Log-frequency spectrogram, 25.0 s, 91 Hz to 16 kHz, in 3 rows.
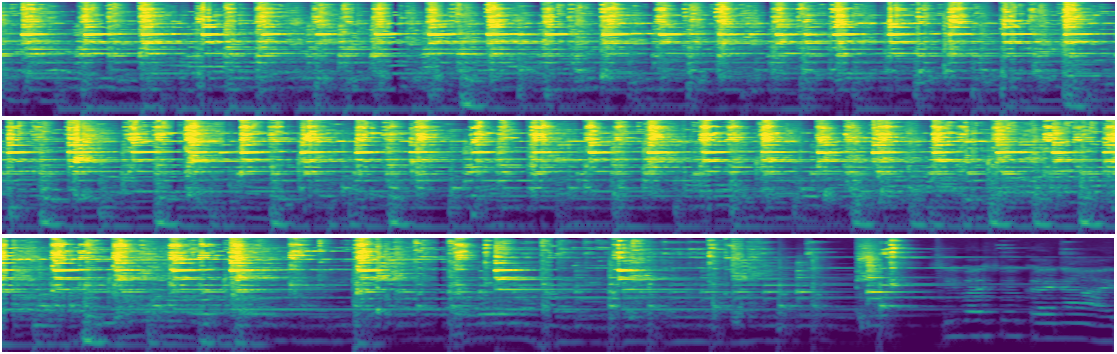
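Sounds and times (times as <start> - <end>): brass hand cymbals: 0.0 - 23.9
bells ringing: 0.0 - 25.0
two-headed drum rhythm: 0.0 - 25.0.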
